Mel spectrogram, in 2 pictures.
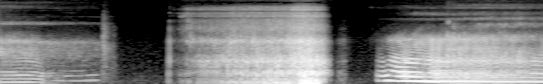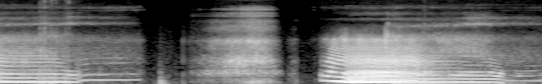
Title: Unusual Snoring Sounds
